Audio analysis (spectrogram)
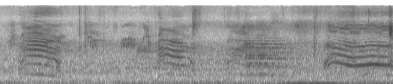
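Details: Starving abandoned kitten, limping in the street, gives four clear, drawn-out harmonic meows that bend upward and then slide down, spaced about every one and a half seconds over low street rumble.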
